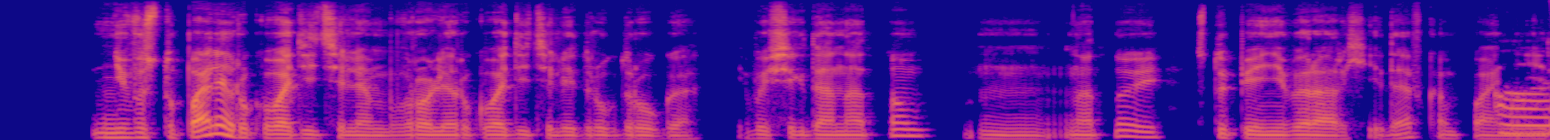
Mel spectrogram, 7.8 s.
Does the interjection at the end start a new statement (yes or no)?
yes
